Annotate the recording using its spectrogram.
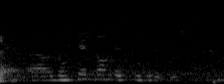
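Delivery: soft, quick whisper close to the ear; whispered interpreting. Real, not acted. Interpreter murmuring the audience question to the author, hushed whisper. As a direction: murmur the translation so only he hears.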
